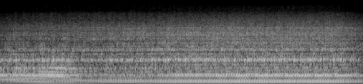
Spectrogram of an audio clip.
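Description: A BMW 340i with a chopped, loud exhaust drones steadily up close, its deep, rich engine tone holding a constant idle-like hum after a slight dip in pitch early on.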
